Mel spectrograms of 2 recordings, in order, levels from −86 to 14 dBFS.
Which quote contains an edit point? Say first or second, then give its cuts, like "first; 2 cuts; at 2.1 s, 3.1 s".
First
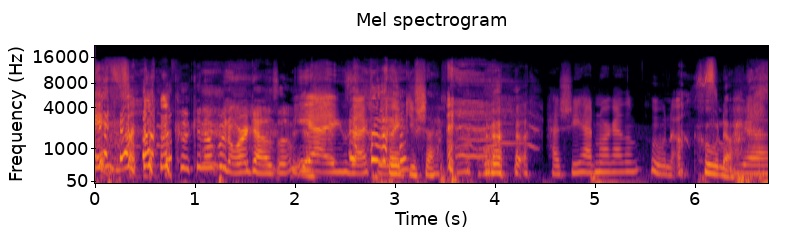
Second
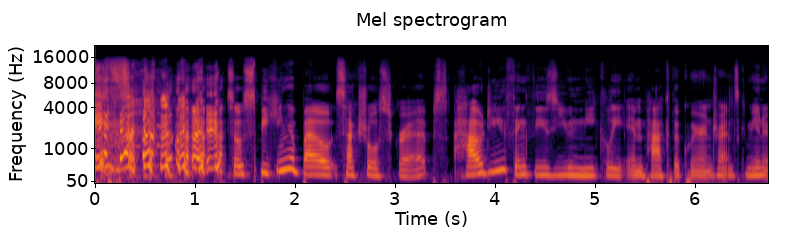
first; 2 cuts; at 0.8 s, 4.4 s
